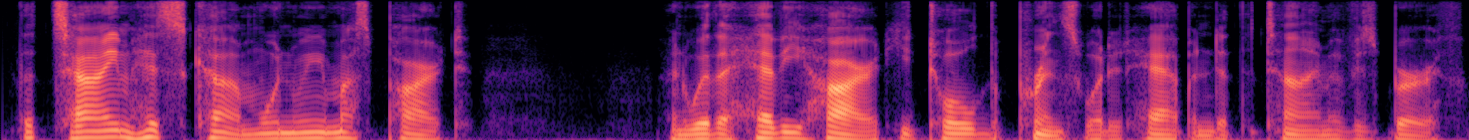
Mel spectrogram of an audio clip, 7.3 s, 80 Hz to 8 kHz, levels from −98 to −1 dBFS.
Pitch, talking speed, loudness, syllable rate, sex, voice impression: 100 Hz, 210 wpm, -23 LUFS, 4.9 syllables/s, male, masculine, adult-like, slightly thick, cool, slightly refreshing, sincere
